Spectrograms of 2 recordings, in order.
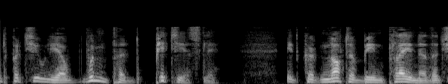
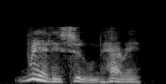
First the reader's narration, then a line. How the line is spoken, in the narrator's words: said Hermione earnestly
